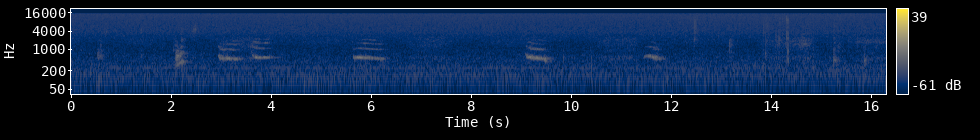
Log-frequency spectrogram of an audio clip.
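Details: Six-week-old Maine Coon kittens of a litter, girls and boys together: a series of about seven short, thin mews, some rising then falling, spaced a second or more apart against a quiet background.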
